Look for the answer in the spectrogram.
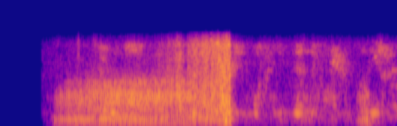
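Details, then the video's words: Dog growling indoors in one sustained, harmonic-rich rumble of about two seconds that cuts off abruptly, followed by quieter rustling and faint background radio talk. "Funny growling dog"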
